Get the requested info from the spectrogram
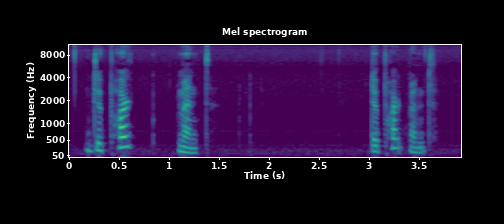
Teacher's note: department three syllables and the stress is on part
